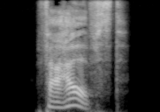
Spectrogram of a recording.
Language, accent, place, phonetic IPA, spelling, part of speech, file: German, Germany, Berlin, [fɛɐ̯ˈhalfst], verhalfst, verb, De-verhalfst.ogg
- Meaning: second-person singular preterite of verhelfen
